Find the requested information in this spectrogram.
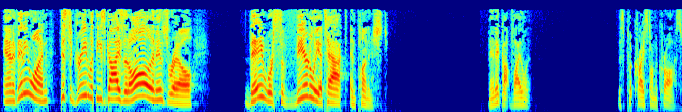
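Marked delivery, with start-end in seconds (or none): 0.1-7.7 louder, higher preaching at full force; indignant preaching. Real, not acted. Preacher denouncing the persecutors of Israel, loud and indignant.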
